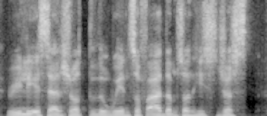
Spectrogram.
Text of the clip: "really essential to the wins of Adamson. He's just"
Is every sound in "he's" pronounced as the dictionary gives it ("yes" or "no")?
no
